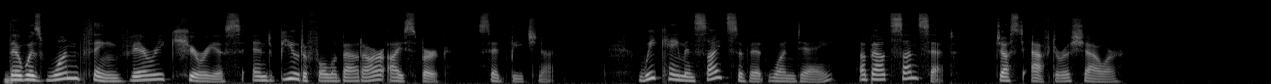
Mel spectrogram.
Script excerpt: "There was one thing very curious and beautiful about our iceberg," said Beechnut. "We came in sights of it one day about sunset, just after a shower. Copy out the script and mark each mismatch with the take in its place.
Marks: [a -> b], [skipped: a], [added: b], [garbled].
"There was one thing very curious and beautiful about our iceberg," said Beechnut. "We came in sights of it one day about sunset, just after a shower.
